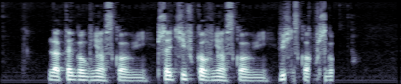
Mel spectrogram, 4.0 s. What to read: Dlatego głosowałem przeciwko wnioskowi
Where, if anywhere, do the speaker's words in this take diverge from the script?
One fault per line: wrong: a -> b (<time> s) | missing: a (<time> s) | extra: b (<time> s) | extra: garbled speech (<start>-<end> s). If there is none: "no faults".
wrong: głosowałem -> wnioskowi (0.9 s)
extra: garbled speech (2.8-3.4 s)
